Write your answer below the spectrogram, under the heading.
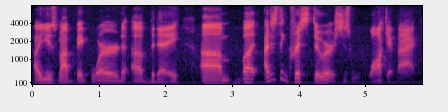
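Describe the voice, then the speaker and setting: A man in his fifties with a fairly low, bright voice hosts sports talk. His pitch swings widely as he rolls through opinions and casual stories, jokey and mock-indignant. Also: big pitch swings, unhurried. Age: 50s. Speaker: sports talk show host.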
